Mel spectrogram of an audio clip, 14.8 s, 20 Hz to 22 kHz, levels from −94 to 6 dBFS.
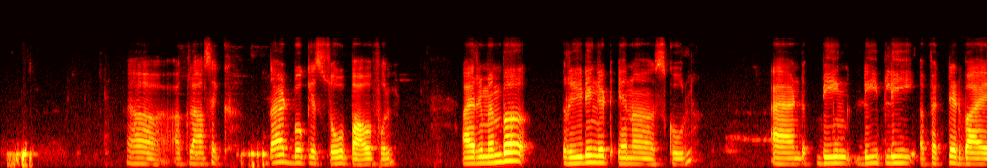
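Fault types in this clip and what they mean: Echo leak: a very faint copy of the speech, delayed by about 372 ms, surfaces at 0.03 to 0.07 s, likely residue a speakerphone's echo canceller let through. Unlike room reverberation, it is a separate late repeat, not a smooth decay.
Speech suppressed in double talk: the voice sags or drops out at 3.52, 10.58, 12.17, 12.93 and 13.37 s, from mild to deep dips, likely an echo canceller ducking it while the far side talked. Unlike packet loss, the level sinks rather than glitching.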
